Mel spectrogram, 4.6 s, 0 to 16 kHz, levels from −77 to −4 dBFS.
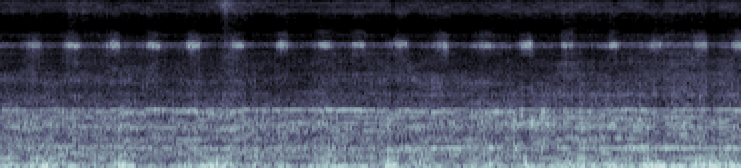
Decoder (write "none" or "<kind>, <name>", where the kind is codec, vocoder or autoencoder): codec, SNAC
